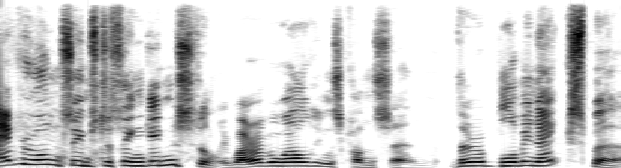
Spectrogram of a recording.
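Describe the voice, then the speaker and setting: An animated man with a Yorkshire accent, extremely high in pitch, lively in intonation, at a moderate pace, in a dry, close recording with no echo. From Yorkshire, England. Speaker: classic car restorer. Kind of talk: casual vlog rant. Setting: workshop. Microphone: crackling microphone.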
